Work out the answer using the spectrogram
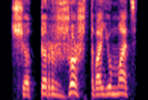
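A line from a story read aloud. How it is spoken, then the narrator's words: Bearded man barking. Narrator (Russian): рявкнул бородач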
